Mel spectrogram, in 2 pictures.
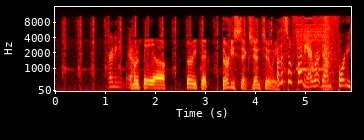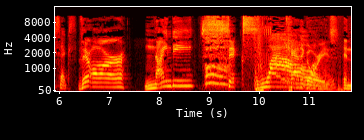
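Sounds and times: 
countdown timer ticking: 0.0s - 5.6s
speech: 1.0s - 11.8s.

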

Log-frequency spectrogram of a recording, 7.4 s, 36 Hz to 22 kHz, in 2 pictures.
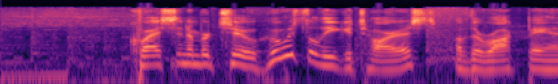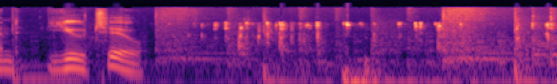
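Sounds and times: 
speech: 0.9s - 4.9s
rapid clicking taps like keyboard typing: 5.0s - 7.4s.

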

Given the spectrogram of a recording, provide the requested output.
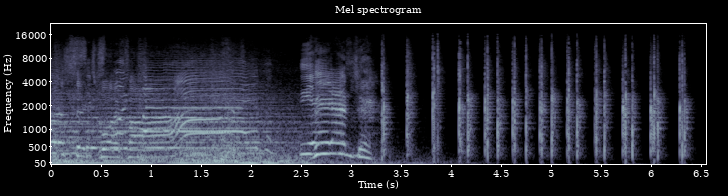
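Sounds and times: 
speech: 0.2s - 1.6s, 2.5s - 3.4s
single person clapping hands: 3.2s - 6.5s.

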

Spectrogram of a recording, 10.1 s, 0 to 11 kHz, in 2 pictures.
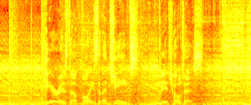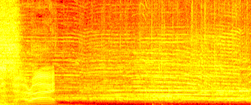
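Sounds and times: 
speech: 1.0s - 4.6s, 5.5s - 6.3s
large sellout live crowd cheering and roaring at a championship celebration: 5.1s - 10.0s.

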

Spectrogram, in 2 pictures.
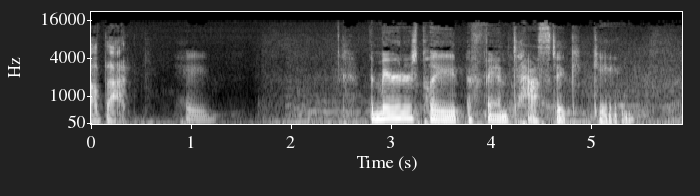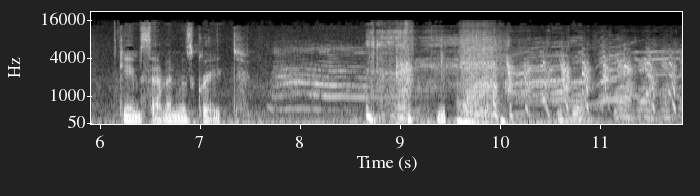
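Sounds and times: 
speech: 0.0s - 1.3s, 2.8s - 5.5s, 6.2s - 7.6s, 8.6s - 9.8s
faint hum: 0.0s - 11.8s
cat meowing and yowling: 7.7s - 8.7s
laughter: 8.7s - 11.8s.

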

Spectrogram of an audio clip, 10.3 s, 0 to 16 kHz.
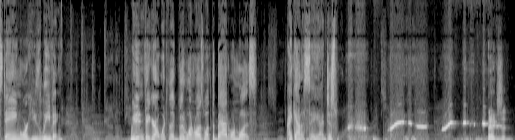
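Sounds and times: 
speech: 0.0s - 1.5s, 2.6s - 8.4s, 9.8s - 10.2s
person whistling: 6.9s - 10.2s.

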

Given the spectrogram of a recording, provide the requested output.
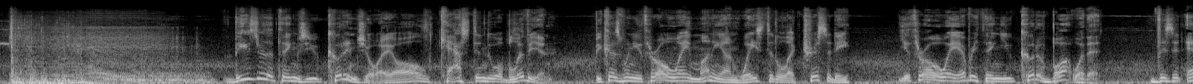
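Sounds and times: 
electric guitar smashing on impact: 0.0s - 2.2s
speech: 2.4s - 11.9s.

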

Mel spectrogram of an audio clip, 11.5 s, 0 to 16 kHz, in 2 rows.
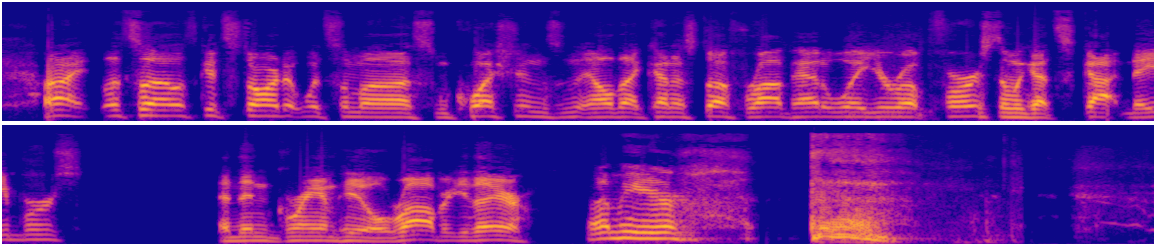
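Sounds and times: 
speech: 0.2s - 6.2s, 6.8s - 10.3s
throat clearing: 9.8s - 10.8s.

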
